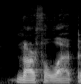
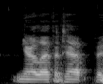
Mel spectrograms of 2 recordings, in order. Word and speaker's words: Nyarlathotep: So again, this is about as old as you can get without summoning, you know, Narthalep and... – Nyarlathotep.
